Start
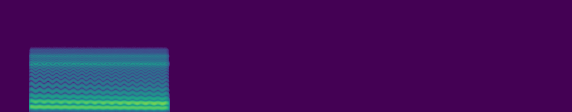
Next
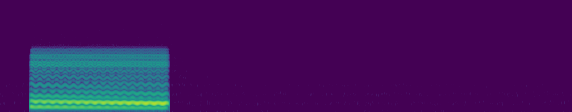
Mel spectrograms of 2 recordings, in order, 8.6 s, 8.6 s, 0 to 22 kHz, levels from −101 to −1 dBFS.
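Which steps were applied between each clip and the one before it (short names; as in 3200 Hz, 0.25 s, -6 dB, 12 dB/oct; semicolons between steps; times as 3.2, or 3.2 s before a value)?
low-pass opened by the level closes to 1100 Hz, open at -25.5 dBFS; comb 3.1 ms, depth 75%; gain +4.5 dB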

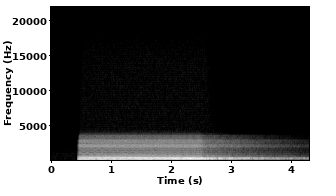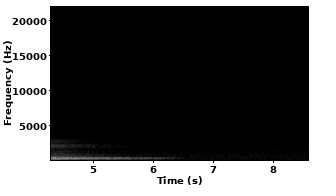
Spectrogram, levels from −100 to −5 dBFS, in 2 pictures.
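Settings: plate-style reverb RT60 3.7 s, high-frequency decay 0.9×, DRR 6 dB; gain +4.5 dB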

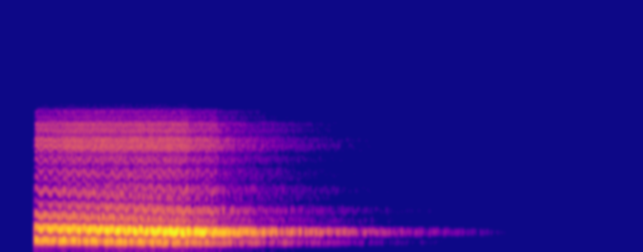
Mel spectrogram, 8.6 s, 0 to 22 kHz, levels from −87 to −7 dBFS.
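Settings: echo 0.381 s -4.5 dB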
